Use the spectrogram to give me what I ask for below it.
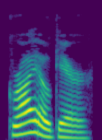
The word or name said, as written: griogair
